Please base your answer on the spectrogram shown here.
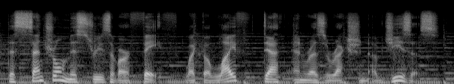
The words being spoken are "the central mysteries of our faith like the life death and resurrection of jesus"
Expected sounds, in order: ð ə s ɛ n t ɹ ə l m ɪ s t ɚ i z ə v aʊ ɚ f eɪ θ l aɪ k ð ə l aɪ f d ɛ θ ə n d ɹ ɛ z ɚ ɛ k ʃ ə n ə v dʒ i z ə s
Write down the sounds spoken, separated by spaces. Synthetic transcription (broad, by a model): ð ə s ɛ n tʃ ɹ l m ɪ s t ɚ i z ə v aʊ ɚ f eɪ θ l aɪ k ð ə l aɪ f d ɛ θ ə n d ɹ ɛ z ɚ ɛ k ʃ ə n ə v dʒ i z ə s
